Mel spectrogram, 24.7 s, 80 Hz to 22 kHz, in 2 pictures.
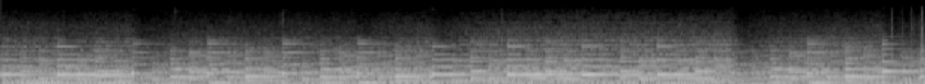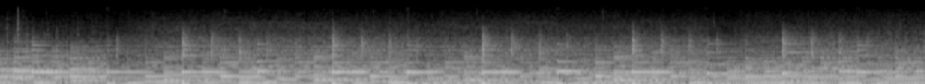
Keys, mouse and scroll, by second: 1.0 typing, 7.5 click, 8.8 typing, 12.6-16.9 typing, 21.8 click.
